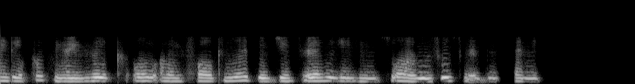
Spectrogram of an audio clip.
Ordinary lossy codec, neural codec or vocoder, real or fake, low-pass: none; codec, 16 kHz, 0.5 kbps, FreqCodec, smaller model; fake; 3.6 kHz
